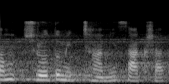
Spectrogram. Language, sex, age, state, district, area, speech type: Sanskrit, female, 18-30, Maharashtra, Beed, rural, spontaneous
